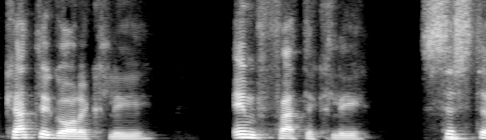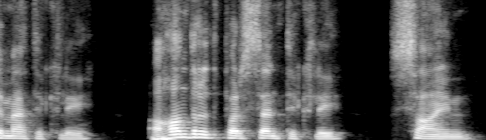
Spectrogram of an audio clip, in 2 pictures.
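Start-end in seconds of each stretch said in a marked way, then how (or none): none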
